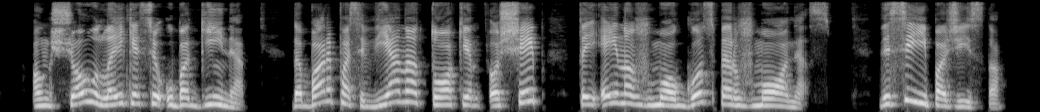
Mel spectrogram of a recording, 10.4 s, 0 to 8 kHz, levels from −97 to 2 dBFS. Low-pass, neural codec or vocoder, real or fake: 7.2 kHz; none; real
